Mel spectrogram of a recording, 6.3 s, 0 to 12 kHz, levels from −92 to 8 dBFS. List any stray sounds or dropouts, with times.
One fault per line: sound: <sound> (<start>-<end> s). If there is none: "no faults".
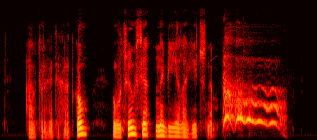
sound: bark (4.4-5.8 s)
